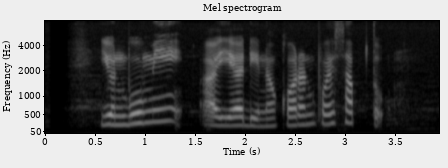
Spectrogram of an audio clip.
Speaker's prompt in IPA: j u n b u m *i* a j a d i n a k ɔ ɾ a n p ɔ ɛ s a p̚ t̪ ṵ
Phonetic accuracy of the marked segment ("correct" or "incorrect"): correct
